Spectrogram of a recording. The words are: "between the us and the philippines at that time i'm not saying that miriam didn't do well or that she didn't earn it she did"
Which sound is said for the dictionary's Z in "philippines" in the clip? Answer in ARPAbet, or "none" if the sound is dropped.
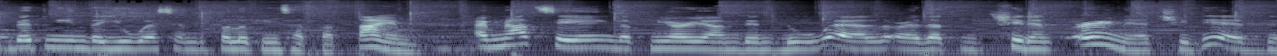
S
